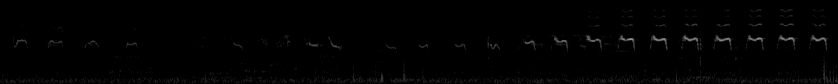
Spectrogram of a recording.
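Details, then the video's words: Soft, scattered duckling peeps build into a loud, very regular run of clear high notes, about three each second, toward the end. "Duck Chicks"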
